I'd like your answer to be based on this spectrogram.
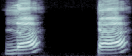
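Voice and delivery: लटक pulled apart letter by letter, loud; very slow sounding out. Shown as a demonstration. Teacher sounds out लटक very slowly, loud. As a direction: drag each letter of लटक. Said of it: "मैं किस तरीके से एक एक अक्षर का उच्चारण".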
